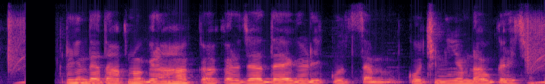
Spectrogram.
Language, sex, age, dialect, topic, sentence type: Maithili, male, 25-30, Angika, banking, statement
